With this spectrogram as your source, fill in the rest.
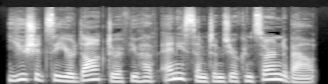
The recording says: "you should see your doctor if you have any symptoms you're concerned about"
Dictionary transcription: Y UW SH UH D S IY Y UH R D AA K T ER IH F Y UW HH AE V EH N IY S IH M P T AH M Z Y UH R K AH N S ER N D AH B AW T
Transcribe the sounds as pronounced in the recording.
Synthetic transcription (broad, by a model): Y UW SH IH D S IY Y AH R D AA K T ER IH F Y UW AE V EH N IY S IH M P T AH M Z Y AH R K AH N S ER N D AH B AW T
